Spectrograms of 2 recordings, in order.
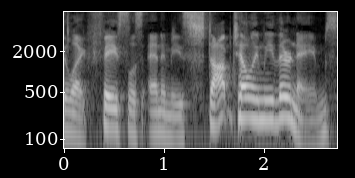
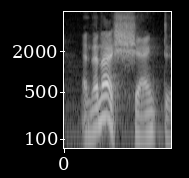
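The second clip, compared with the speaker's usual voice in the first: plain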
